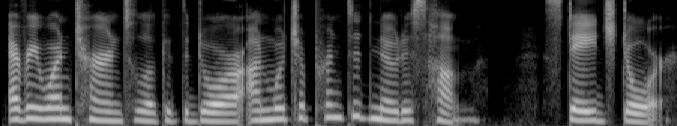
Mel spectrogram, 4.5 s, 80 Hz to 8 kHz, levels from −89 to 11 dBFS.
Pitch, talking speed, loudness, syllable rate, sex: 225 Hz, 210 wpm, -18 LUFS, 6.0 syllables/s, female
